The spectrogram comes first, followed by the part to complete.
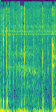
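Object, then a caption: Pumpkin. Fingers tap four times on the bottom of a white and orange striped Cinderella pumpkin. Each tap is a soft, low, hollow thud that dies away almost at once, with very little brightness.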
